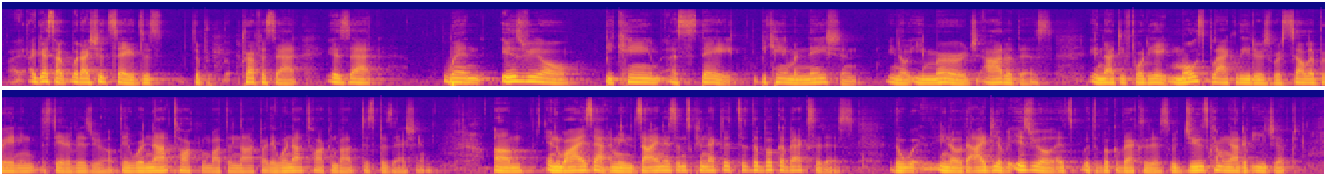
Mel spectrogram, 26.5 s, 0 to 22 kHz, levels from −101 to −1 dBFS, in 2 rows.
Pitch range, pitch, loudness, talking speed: 115-135 Hz, 125 Hz, -23 LUFS, 190 wpm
